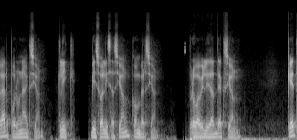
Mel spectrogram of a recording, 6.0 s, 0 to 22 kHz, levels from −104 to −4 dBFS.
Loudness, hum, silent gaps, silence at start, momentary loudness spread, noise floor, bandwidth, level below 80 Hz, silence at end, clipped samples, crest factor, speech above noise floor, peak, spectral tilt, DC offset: -33 LUFS; none; none; 0 s; 16 LU; -55 dBFS; 11.5 kHz; -50 dBFS; 0 s; under 0.1%; 22 dB; 21 dB; -12 dBFS; -4 dB/octave; under 0.1%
